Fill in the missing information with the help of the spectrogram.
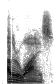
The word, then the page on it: otherwise: American English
